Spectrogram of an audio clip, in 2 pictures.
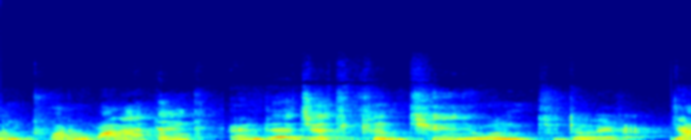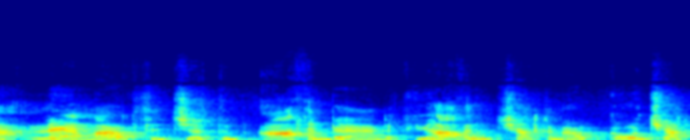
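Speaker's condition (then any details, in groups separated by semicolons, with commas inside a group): Cerebral palsy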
